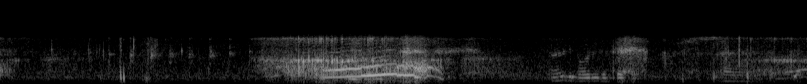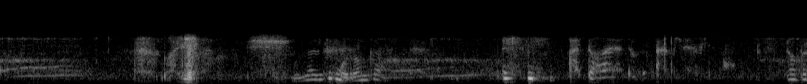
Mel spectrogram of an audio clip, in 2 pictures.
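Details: Person snoring: one long, loud, rattling snore, then irregular snorts and sniffs, with people talking in the background.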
